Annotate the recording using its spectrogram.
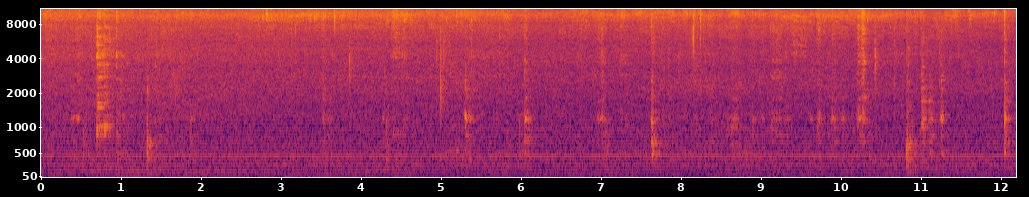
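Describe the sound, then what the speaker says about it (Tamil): Sweet corn kernels fry in a pan, a soft steady sizzle broken by scattered small ticks and scrapes of stirring, faint and fairly distant, with no voices. "இதே மாதிரி எல்லா சோளத்தையும் ஃப்ரை பண்ணி எடுத்துக்குவோம்"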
